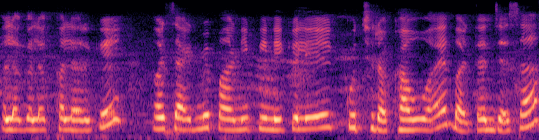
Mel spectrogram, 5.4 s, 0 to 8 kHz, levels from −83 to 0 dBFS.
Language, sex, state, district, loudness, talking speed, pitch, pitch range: Hindi, male, Gujarat, Gandhinagar, -15 LUFS, 190 wpm, 240 Hz, 225-270 Hz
